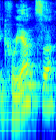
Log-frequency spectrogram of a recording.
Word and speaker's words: Crianza: we're going to talk to you about a Cree answer is how you pronounce it uh crayon though yeah so this particular rocker comes in at eight pounds 50.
